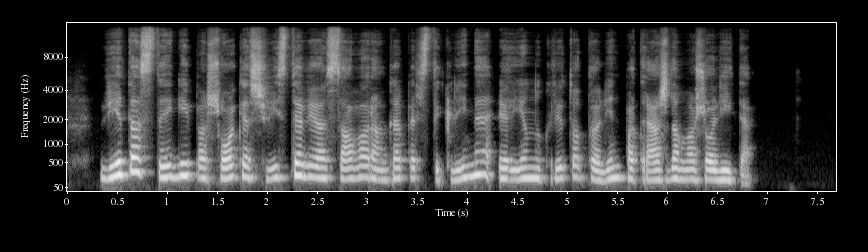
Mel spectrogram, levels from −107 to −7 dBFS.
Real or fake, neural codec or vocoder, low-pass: fake; codec, 44.1 kHz, 3.4 kbps, Pupu-Codec; 14.4 kHz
